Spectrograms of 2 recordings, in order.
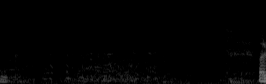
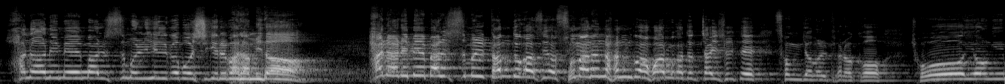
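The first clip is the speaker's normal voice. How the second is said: loud, raised exhortation to the congregation; full-force preaching; 3 semitones higher, 9 dB louder than usual. Real, not acted. Preacher urging the congregation to read scripture, full-force preaching.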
